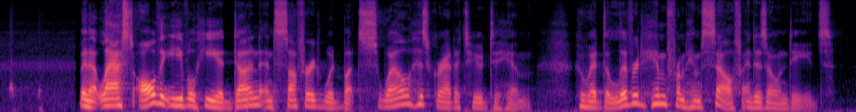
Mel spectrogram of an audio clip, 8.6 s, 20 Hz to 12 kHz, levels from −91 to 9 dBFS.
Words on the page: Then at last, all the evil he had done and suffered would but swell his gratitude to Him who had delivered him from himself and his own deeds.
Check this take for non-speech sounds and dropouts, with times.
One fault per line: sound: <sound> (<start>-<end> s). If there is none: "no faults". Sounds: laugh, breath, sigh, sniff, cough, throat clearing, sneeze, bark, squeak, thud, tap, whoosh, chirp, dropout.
sound: whoosh (0.1-0.5 s)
